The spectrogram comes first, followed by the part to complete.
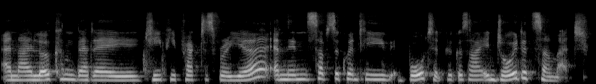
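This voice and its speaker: A woman from South Africa with a South African accent, speaking as a doctor and podcast guest in a reflective, halting conversational way. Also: medium pitch, steady tone, dark tone.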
